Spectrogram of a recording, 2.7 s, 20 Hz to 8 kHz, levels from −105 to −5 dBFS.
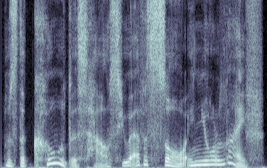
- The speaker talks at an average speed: No, fast, 245 wpm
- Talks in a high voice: No, medium, 155 Hz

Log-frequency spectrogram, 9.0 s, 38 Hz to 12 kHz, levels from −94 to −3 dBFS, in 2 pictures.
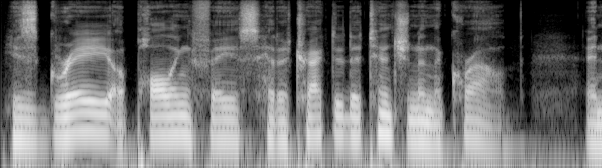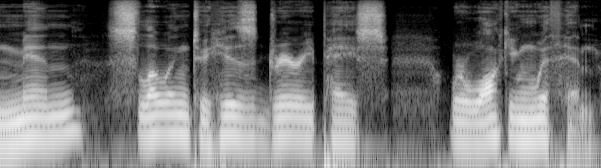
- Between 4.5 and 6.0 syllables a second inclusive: No, 4.0 syllables/s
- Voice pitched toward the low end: Yes, very low, 95 Hz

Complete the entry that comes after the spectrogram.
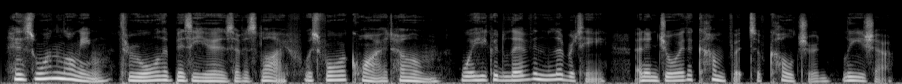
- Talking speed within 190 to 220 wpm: Yes, average, 195 wpm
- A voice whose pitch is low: No, medium, 180 Hz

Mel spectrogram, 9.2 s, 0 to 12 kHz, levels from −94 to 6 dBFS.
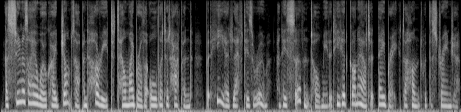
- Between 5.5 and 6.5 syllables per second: Yes, 6.0 syllables/s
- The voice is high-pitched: Yes, high, 220 Hz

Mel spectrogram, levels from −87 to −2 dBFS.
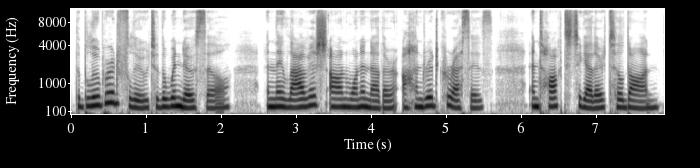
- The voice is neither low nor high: No, high, 210 Hz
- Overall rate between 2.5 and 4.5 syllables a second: No, 5.2 syllables/s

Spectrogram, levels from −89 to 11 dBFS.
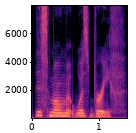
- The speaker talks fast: No, average, 165 wpm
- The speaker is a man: No, female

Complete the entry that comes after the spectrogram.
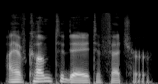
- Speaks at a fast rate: Yes, fast, 305 wpm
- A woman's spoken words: No, male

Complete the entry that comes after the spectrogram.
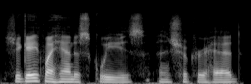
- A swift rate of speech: Yes, fast, 240 wpm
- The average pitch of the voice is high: No, low, 115 Hz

